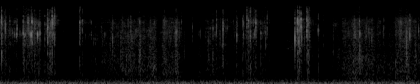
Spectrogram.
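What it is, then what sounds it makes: Pile of in-shell pistachio nuts. Two small wooden spoons stir and scoop through a heap of pistachios in hard shells resting on a fur mat. The shells clatter and crackle in a steady, bright rattle, with louder bursts near the start and around the three-second mark. Each click dies away almost at once, leaving a continuous dry, crunchy texture with very little low end.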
